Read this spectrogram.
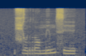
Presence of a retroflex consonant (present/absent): absent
